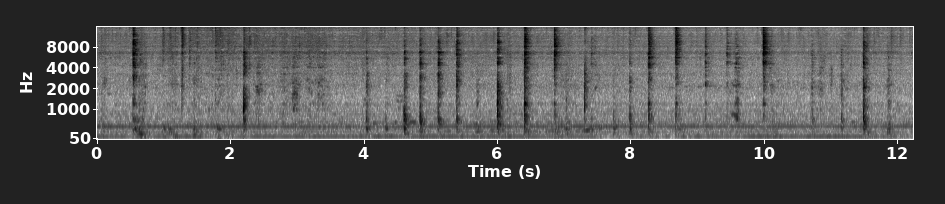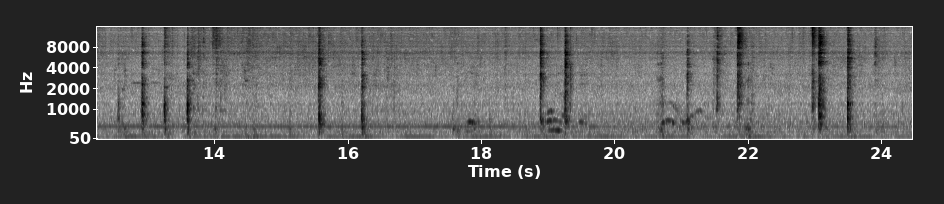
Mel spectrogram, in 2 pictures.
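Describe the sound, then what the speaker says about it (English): Ground meat browning in a pan for spaghetti sauce, with a soft sizzle under a steady low hum and frequent sharp clinks and scrapes of a utensil stirring against the pan. No one speaks. "And I like to brown my meat pretty good for my spaghetti"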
